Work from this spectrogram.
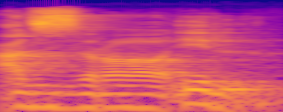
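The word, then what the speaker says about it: Izrail: malaikat Jibril dan malaikat Izroil bacanya azrail pepatah azroi Leung Hai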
